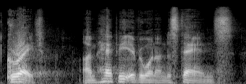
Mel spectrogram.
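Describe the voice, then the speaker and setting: Delivering a scripted English grammar lesson, a low-pitched man uses lively intonation. His manner is careful and instructive, breaking every point into brief phrases.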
